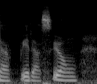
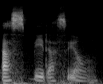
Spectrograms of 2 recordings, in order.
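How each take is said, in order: First: The s is aspirated like a breathy h. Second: The s is a clear hissing sound. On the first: "dije aspiración ... Nosotros aspiramos la S" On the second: "no dije aspiración"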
